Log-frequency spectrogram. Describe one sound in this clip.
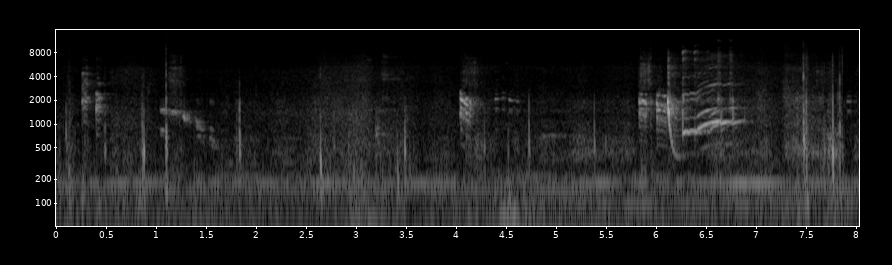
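A small toy robot chirps and beeps in short electronic tones.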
